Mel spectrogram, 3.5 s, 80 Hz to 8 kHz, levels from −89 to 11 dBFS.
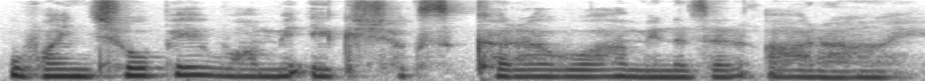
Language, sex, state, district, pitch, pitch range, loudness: Hindi, female, Arunachal Pradesh, Papum Pare, 205 Hz, 190-215 Hz, -17 LUFS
